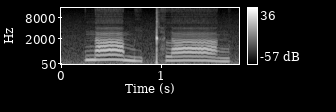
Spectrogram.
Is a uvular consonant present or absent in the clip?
absent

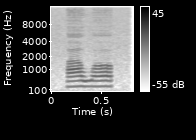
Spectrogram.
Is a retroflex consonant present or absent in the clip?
absent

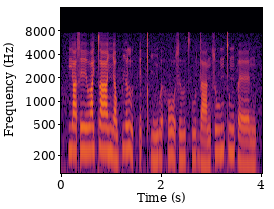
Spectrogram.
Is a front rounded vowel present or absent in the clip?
absent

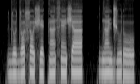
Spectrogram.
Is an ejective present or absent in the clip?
absent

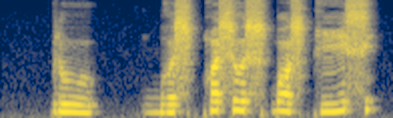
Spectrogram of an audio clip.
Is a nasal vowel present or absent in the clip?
absent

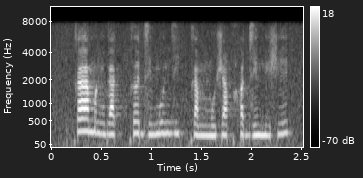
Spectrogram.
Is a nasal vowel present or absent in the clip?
absent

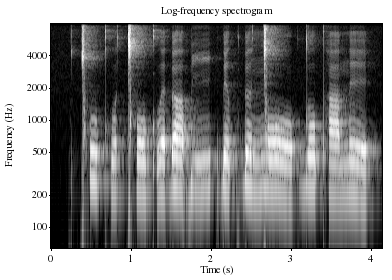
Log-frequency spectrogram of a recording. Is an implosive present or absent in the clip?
present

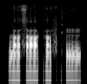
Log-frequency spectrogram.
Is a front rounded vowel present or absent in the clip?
absent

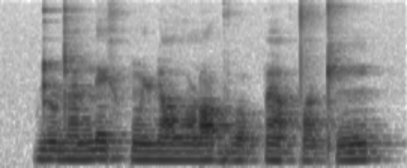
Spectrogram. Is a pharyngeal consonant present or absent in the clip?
absent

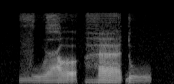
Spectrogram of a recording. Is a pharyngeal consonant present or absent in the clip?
present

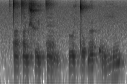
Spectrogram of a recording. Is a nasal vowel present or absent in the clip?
present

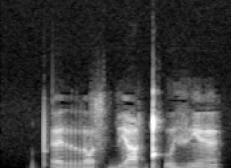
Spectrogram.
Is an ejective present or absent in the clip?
present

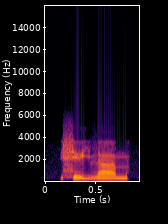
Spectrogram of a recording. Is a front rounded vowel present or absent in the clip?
absent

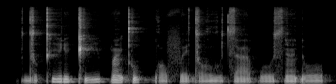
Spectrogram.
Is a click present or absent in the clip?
absent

